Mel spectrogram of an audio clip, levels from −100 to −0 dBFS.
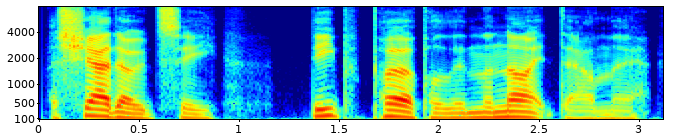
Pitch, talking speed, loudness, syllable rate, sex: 125 Hz, 190 wpm, -19 LUFS, 5.7 syllables/s, male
